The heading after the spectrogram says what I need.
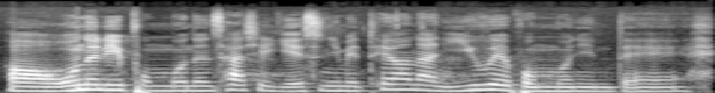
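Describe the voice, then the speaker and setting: In a church sanctuary with a long, reverberant hall sound, a woman pastor preaches a sermon, explaining and putting questions directly to listeners. Her lowish, dark-toned voice moves fairly quickly but is somewhat strained, kept to a low register while she recovers.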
